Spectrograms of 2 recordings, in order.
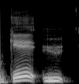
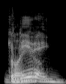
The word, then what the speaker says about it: Guiu: Og Det skrives jo GUIU. Altså. Mm. Man, kunne, man kan lett falle for fristelsen og si Goyo. – Guiu.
